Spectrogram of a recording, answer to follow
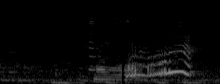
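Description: A high-pitched, sing-song voice calls out the name "Allu" about a second in, the pitch rising toward the end of the call.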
